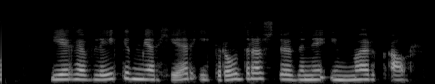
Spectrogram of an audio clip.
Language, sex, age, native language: Icelandic, female, 30-39, Filipino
